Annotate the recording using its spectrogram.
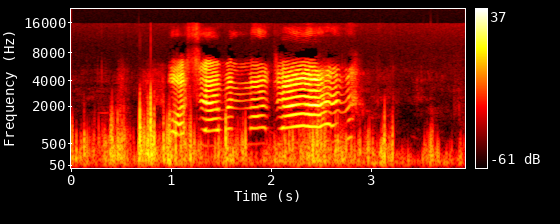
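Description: A young child calls out in a high, excited voice close by.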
